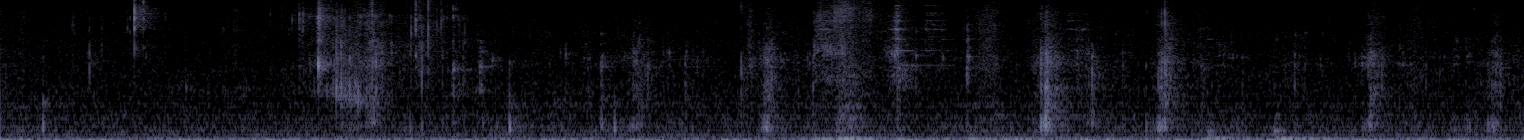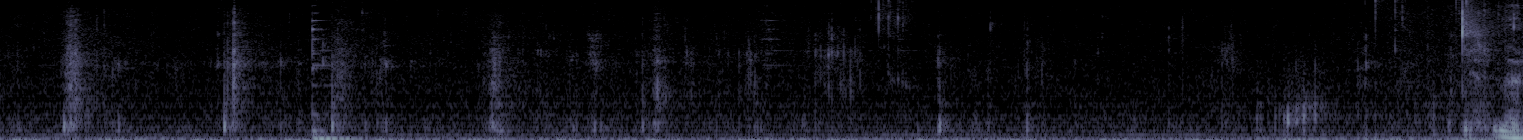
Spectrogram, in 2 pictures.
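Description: Close crisp chewing and crunching of lettuce in a Burger King grilled chicken Caesar sandwich, with repeated bites and crunches at a steady rhythm against a quiet background.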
